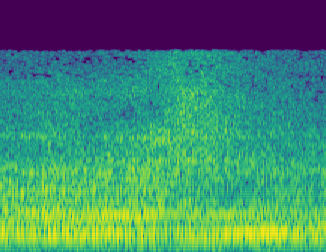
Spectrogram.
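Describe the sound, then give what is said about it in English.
A motorcycle engine revs loudly, holding a steady, throaty roar for a few seconds with a slight rise in pitch, and no voices. “If you love motorcycles, you need to call Geico.”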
